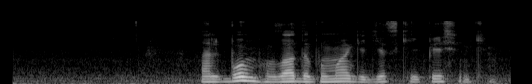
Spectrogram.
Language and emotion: Russian, neutral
